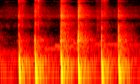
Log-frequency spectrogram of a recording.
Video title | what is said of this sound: PAIN AU LEVAIN FACILE A FAIRE ( Érable, Canneberges et Noix ) 🍁🌰 #levain #quebec #érable #pain | on vérifie la cuisson d'une façon très très simple on tourne le pain ça sonne creux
